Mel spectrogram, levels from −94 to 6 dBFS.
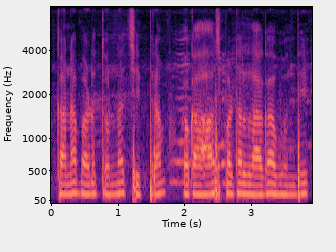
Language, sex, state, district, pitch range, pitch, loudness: Telugu, male, Telangana, Mahabubabad, 145-160 Hz, 150 Hz, -19 LUFS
